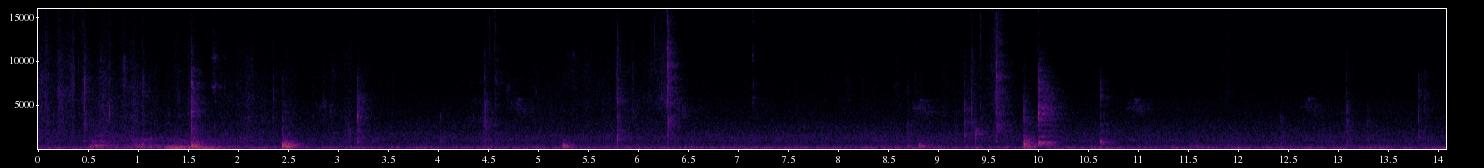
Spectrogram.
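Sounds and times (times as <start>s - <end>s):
steady low hum: 0.0s - 4.9s.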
